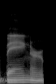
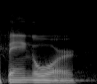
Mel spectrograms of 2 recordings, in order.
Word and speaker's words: Bangor: got made fun of for saying Banger Maine apparently it's Bangor uh but it's Leon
